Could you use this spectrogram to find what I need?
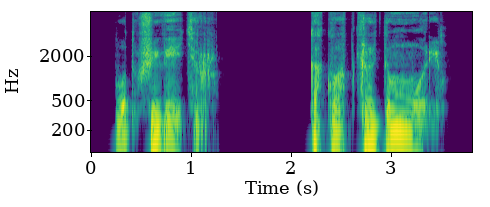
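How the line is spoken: Muttered. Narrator (Russian): Он пробормотал

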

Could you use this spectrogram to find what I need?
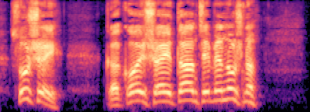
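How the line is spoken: Enraged yelling. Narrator (Russian): Кавказец взвился до небес и заорал

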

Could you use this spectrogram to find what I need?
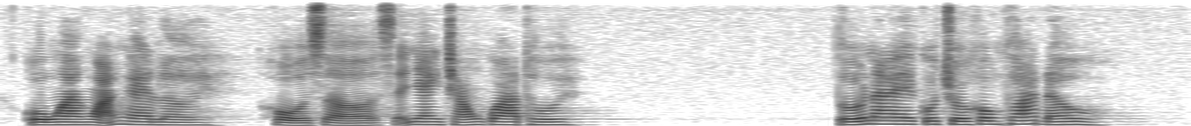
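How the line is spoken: Cold, cruel man. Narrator (Vietnamese): Người đàn ông cúi xuống lạnh lùng tàn nhẫn nói

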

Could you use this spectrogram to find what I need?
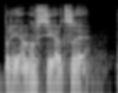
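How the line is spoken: Grumbling. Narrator (Russian): проворчал он

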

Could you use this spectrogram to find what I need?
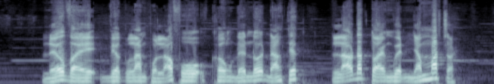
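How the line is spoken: Old man laughing loudly. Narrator (Vietnamese): Ông lão cười lớn

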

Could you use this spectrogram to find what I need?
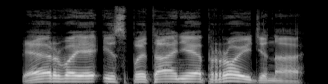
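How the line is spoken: Booming trumpet-like voice. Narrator (Russian): Гулко, подобно трубе, прогремел чей-то голос

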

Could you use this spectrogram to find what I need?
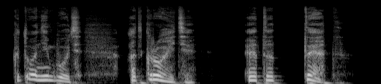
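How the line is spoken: Strained, throat-cleared. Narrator (Russian): Прочистив горло, она сумела выдавить из себя

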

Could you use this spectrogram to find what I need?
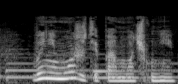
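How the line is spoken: Sad reply. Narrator (Russian): печально ответила Мариуча

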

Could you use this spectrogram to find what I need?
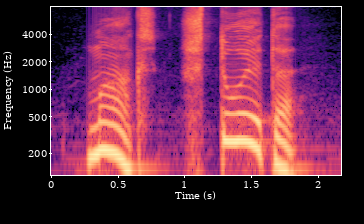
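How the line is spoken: Frightened squeak. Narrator (Russian): испуганно пискнула Юля

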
